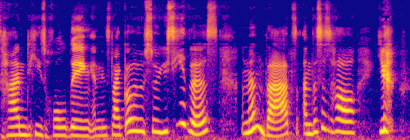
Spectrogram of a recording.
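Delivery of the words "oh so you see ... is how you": mock patronizing voice, as if to small child. Retelling how a character explains things: talking to him like a child. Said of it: "talking to him like it's a child".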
